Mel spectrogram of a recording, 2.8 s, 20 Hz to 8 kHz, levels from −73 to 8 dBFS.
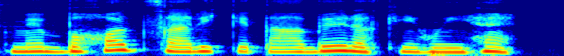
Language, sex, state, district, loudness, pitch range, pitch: Hindi, female, Madhya Pradesh, Bhopal, -13 LUFS, 180-205 Hz, 195 Hz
